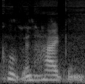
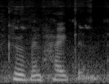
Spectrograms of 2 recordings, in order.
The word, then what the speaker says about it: Copenhagen: Do I pronounce it correctly? Copenhagen. It's not Copenhagen. Copenhagen.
